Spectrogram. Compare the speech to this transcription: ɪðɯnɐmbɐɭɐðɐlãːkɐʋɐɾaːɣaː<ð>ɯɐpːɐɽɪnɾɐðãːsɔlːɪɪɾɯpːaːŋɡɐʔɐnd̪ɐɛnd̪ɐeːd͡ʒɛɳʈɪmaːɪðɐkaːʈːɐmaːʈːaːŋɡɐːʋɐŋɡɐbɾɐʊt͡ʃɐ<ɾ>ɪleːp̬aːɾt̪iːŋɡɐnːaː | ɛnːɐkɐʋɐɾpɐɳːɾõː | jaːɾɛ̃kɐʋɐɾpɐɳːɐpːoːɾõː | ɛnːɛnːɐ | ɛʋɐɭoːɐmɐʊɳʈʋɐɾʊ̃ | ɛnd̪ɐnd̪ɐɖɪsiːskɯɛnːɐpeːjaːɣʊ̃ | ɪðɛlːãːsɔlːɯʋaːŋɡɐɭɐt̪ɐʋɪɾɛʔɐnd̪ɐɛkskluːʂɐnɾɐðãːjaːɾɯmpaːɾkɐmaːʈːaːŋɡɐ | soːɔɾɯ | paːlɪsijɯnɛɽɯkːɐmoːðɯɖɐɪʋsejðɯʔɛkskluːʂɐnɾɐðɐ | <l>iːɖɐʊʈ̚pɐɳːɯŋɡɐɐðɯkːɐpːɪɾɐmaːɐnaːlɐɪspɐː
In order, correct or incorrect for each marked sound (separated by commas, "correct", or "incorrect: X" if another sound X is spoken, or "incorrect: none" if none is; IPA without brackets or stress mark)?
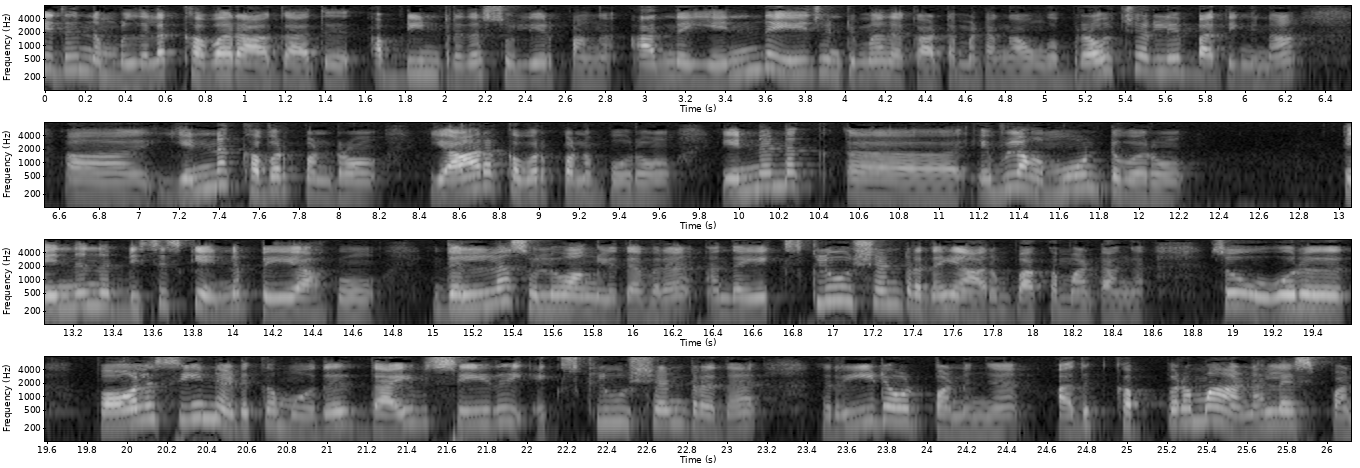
correct, correct, incorrect: ɾ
